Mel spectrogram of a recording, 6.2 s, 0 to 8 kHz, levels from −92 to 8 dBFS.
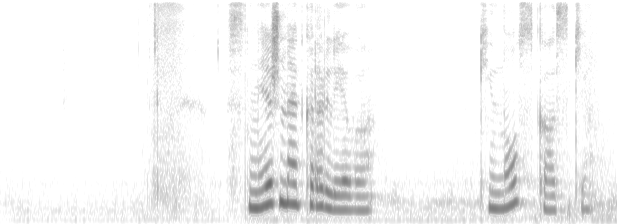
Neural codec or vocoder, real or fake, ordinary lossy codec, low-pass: codec, 16 kHz, 2 kbps, FunCodec, trained on LibriTTS, 25 frames a second; fake; none; none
